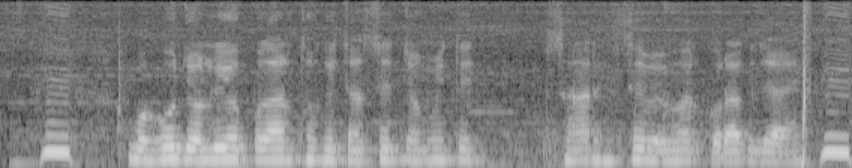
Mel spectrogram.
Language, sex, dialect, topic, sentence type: Bengali, male, Jharkhandi, agriculture, statement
